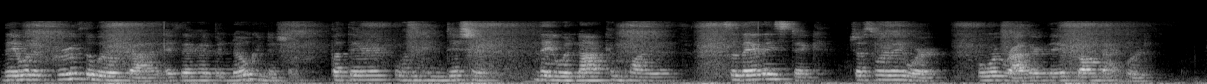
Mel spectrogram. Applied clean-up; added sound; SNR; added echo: none; Breathing; 9 dB; reverberation time 0.3 s.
